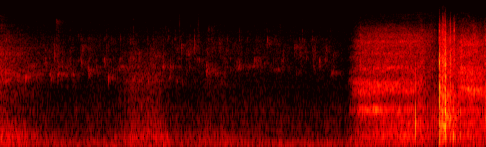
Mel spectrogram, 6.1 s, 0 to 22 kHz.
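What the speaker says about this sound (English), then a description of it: "Make sure we get all the oil drained out of that filter cover there." Oil draining from the filter cover of a 2023 CF Moto Explore motorcycle during an oil change, a faint trickle at first that turns into a louder, steady splashing stream in the second half, with a brief sharp spatter near the end.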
